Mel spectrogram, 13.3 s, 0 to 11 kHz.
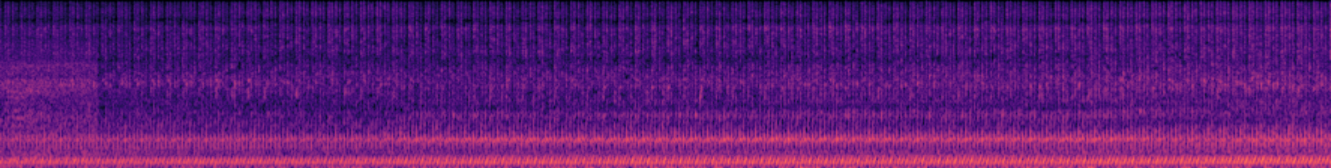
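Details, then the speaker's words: Ashok Leyland Captain BS4 N4 diesel 4923 truck, smoke and pickup problem: sharp regular tapping about three per second at idle, like a leaking injector, with raw diesel leaking; valve bridge fallen off first rocker from rear. "देखिए दोस्तों यह हमें यह problem मिली है इसमें इसमें वाल bridge गिरने के कारण एक ऐसी आवाज आ रही थी जिस तरह से कोई इंजेक्टर डायरेक्ट भी होता है उसी तरह से नॉइस निकाल रहा था"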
